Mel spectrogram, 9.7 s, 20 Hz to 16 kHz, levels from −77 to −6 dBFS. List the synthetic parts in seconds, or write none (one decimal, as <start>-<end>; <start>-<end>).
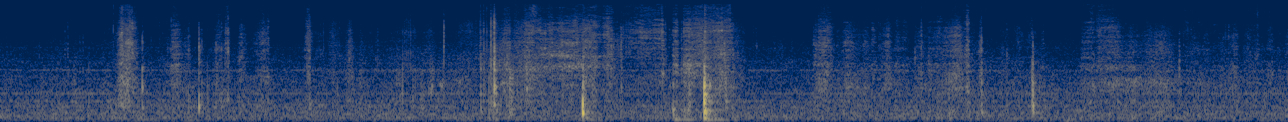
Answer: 2.4-3.9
